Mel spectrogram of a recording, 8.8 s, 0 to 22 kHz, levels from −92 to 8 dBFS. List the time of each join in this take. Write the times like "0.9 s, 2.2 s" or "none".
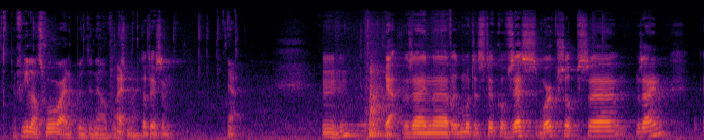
4.0 s, 5.6 s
